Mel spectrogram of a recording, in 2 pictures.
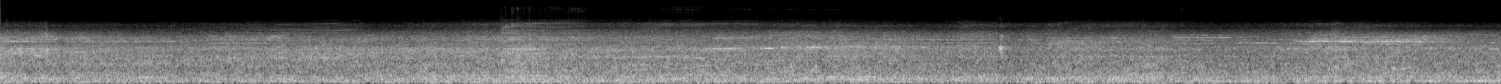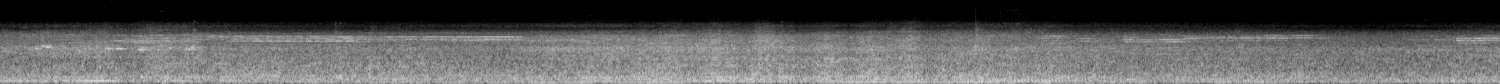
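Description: Heavy road traffic: the engines and tyres of passing auto-rickshaws, trucks, scooters and motorcycles run in a continuous steady din, with short high-pitched tones sounding now and then.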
